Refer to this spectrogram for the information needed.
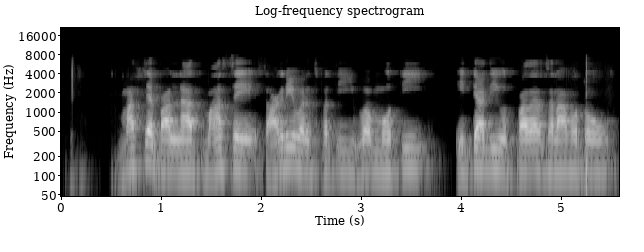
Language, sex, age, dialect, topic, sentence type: Marathi, male, 36-40, Standard Marathi, agriculture, statement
